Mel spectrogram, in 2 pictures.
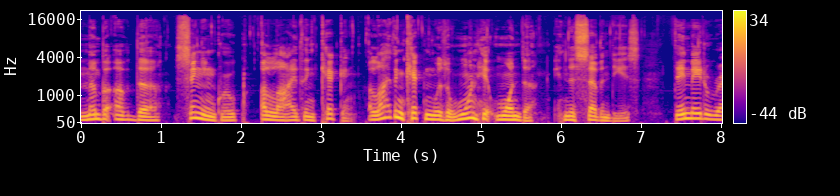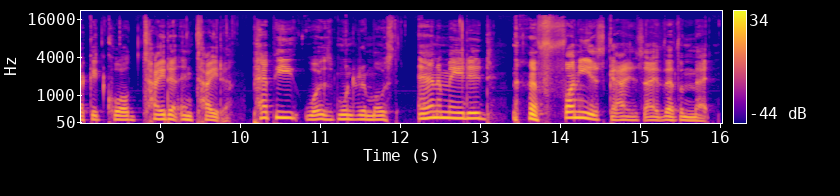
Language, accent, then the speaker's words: English; New York City, New York, United States; It's about growing up in New York City, uh, particularly the Bronx. The Bronx was a great place to grow up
